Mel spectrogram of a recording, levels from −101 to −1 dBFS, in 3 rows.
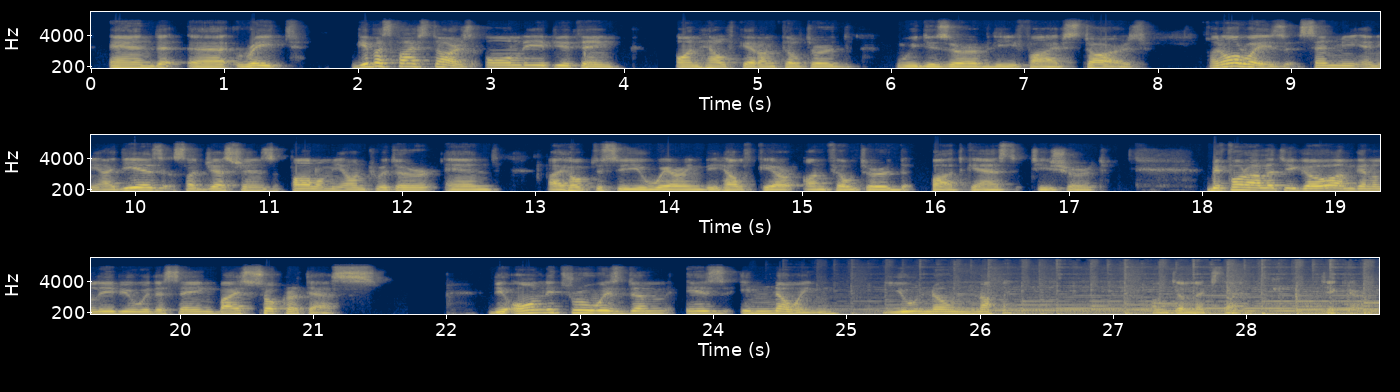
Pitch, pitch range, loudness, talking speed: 125 Hz, 110-145 Hz, -24 LUFS, 150 wpm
